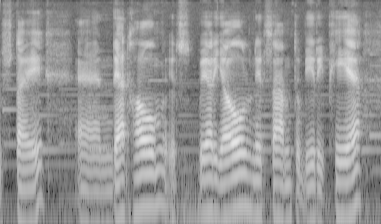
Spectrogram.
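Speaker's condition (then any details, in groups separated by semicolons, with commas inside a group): No condition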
